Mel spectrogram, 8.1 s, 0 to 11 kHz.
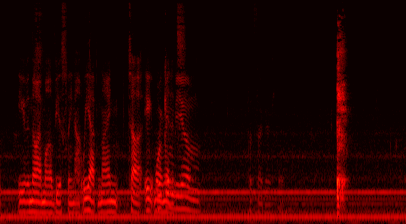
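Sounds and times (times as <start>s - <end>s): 
hum: 0.0s - 8.1s
speech: 0.4s - 4.1s
person coughing: 6.7s - 7.1s.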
